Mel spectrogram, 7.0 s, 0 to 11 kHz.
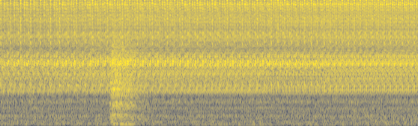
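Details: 2003 Ford F-250 6.0L Powerstroke diesel just after startup: uneven, lumpy idle with a brief early surge; rough running or misfire, cause not yet known.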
